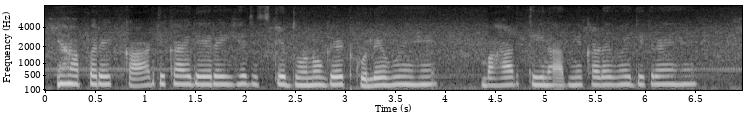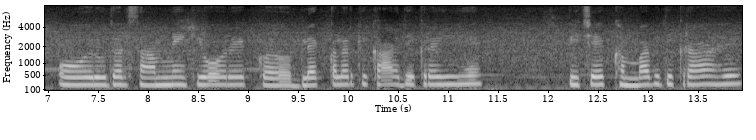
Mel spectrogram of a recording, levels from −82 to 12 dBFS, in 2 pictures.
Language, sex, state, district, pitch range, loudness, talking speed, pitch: Hindi, female, Chhattisgarh, Raigarh, 215-230 Hz, -15 LUFS, 175 wpm, 225 Hz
